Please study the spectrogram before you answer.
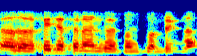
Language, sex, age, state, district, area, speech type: Tamil, male, 18-30, Tamil Nadu, Krishnagiri, rural, conversation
